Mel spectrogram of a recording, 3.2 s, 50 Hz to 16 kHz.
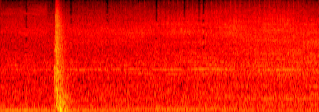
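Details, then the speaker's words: Merkur XR4Ti: brief knock, then a steady, even low idle with no misses, smoother than before, maybe slightly stumbly. "sounds a lot smoother actually let's go back and listen in the exhaust oh buddy that sounds pretty [Music] good maybe a little stumbly not too bad though"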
